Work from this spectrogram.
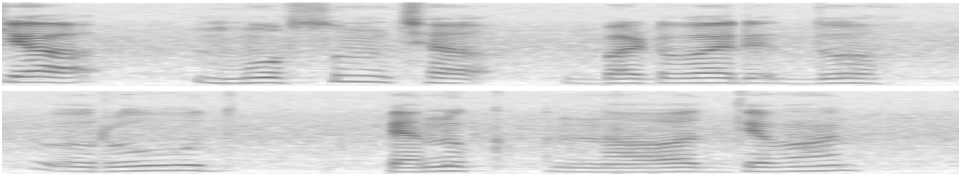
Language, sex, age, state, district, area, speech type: Kashmiri, male, 45-60, Jammu and Kashmir, Bandipora, rural, read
